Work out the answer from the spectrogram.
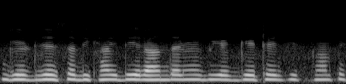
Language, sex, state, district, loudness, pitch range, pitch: Hindi, female, Bihar, Bhagalpur, -20 LUFS, 215-225 Hz, 220 Hz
